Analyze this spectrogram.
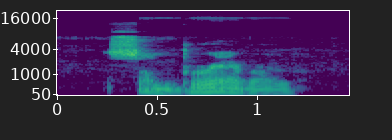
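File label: "sombrero", British English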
